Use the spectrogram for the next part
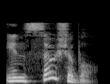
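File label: "insociable", British English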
